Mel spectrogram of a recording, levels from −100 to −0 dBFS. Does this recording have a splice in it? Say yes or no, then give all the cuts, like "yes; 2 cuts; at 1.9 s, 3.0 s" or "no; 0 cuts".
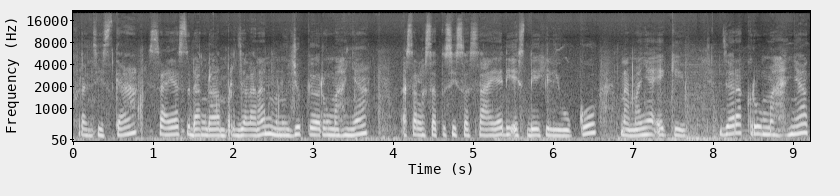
yes; 1 cut; at 0.9 s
